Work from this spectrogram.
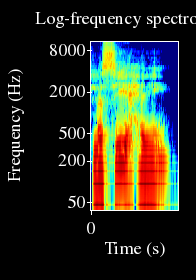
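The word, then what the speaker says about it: مسيحي: Masihi.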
